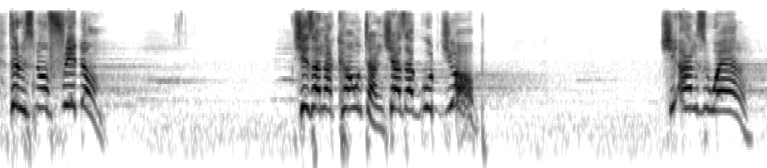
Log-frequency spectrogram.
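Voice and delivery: high, fervent preaching voice. Acted. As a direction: preach it to the crowd with rising fire. Preaching at rising force.

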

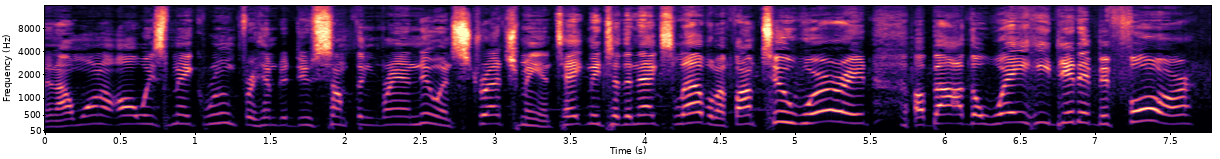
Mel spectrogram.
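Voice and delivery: normal talking voice

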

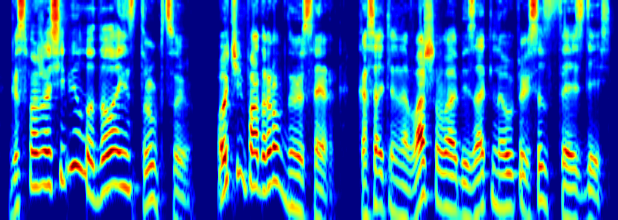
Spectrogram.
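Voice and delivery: high, loud soldier's report; corporal reporting stiffly. A narrator's reading. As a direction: stare straight ahead and report. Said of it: "глядя прямо перед собой, откликнулся". (доклад капрала, высоко и громко)

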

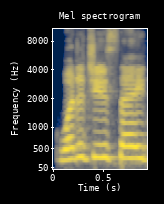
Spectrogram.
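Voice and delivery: normal talking voice

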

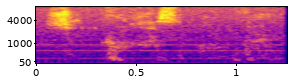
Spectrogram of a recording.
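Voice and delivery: near-silent whisper; breath-only, very soft delivery; hushed awe. Real, not acted. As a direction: whisper it for dramatic weight. Hushed climax of her testimony.

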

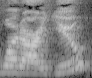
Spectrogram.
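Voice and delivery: "What are you" with all three words sounded; full form. Shown as a demonstration. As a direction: model "What are you" clearly, ARE kept. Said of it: "Mais rápido". (forma completa, bem articulada)

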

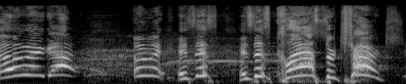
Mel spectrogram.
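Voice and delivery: high, loud hysterical outcry; mock tearful shock. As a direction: imitate an overwhelmed crowd wailing in amazement. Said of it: "and everybody's crying. They're like".

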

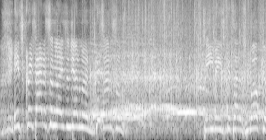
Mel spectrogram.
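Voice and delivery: high-pitched, rousing announcer call; guest introduction. Real, not acted. Host bringing Chris Addison on stage, rousing introduction. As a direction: whip up applause for the guest.

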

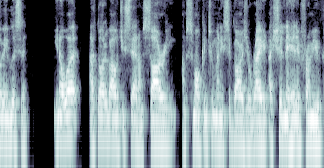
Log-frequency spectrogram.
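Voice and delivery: husband sheepishly owning up to his wife; meek retold apology. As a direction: apologize as if treading carefully.

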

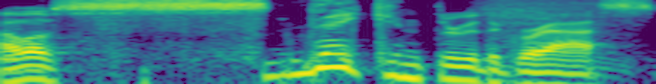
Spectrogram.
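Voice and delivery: playfully slithering, slowed delivery. Pretend. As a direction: stretch the S like a snake. Playing on sniffing with drawn-out hiss.

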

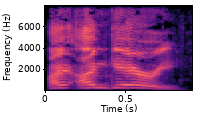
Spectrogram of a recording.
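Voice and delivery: hard-of-hearing guy. Acted. Deaf Gary character.

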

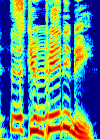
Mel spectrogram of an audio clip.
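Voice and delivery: high, mocking punchline; sarcastic punchline. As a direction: land the jab with mock glee. Punchline about state education.

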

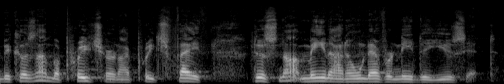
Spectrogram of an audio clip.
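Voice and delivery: ordinary delivery

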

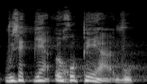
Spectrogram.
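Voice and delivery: lightly voiced old Chinese bishop, Chinese accent; slight Chinese accent. Old Chinese bishop greeting the priest, light Chinese accent. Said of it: "mais petit accent chinois".

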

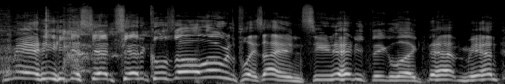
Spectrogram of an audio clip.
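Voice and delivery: high, loose dude voice, arms wide; surfer dude hug. Acted. Floon calling the pretty lady in for a hug, high dude voice. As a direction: pull her into a goofy grateful hug. Floon describes tentacle man.

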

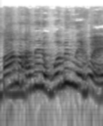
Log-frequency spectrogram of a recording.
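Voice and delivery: high, put-on girlish announcement; excited daughter. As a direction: call out to Mama like a thrilled girl. Voices daughter calling to mother.

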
